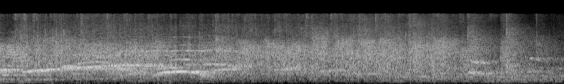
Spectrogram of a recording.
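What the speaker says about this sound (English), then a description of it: "so let's give them a round of applause." Audience applause for kindergarten graduates at a school graduation ceremony, a loud sustained clapping from a crowd with some voices mixed in, tapering slightly toward the end.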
